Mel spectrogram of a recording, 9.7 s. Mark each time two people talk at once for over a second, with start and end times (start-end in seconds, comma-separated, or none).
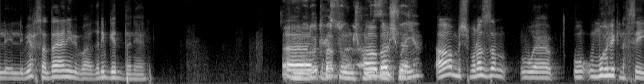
4.3-6.3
